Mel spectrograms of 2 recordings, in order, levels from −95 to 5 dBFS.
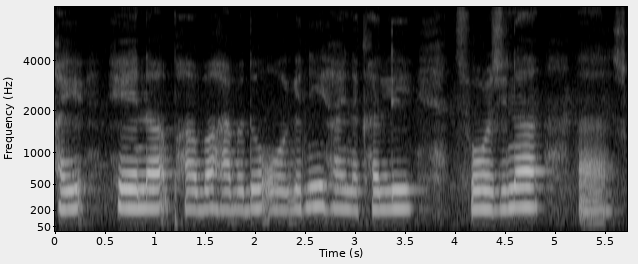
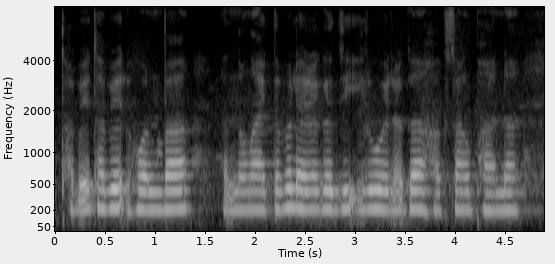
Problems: none marked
